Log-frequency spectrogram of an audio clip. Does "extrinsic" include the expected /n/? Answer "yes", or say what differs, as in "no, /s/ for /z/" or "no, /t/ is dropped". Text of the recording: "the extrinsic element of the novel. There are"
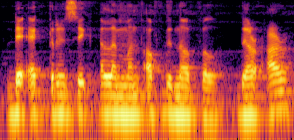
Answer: no, /n/ is dropped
